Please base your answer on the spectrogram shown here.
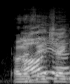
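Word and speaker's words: Oleksiejczuk: Yeah, maybe it's the Olachinik brothers. How do you say their name? Olazechek? Olazechek, yeah.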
